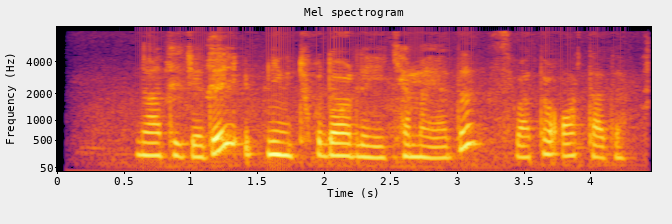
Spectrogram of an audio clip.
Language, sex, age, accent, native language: Uzbek, female, 18-24, Toshkent shahri, Uzbek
